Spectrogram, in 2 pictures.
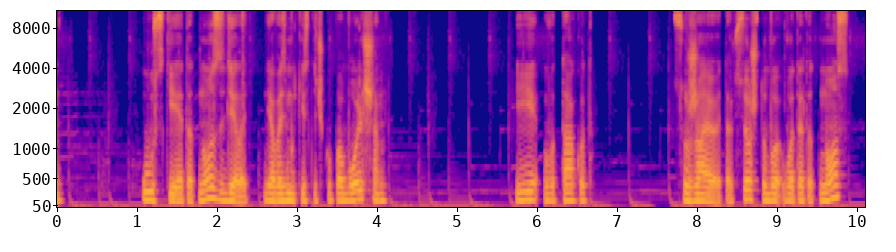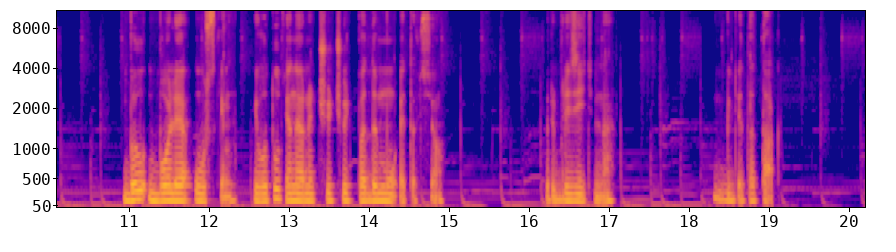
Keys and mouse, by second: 0.4 middle click, 1.6 click, 2.0 middle click, 2.4-2.8 ], 3.8 ], 3.8 [, 3.9 [, 4.5 click, 5.1 click, 5.7 click, 6.3 click, 6.9 click, 7.5 click, 7.8 middle click, 9.1 middle click, 10.0 click, 10.6 middle click, 11.4 click, 11.9 click, 12.2 middle click, 12.8 click, 13.3 click, 14.1 click, 15.2 middle click, 16.0 click, 17.1 middle click, 18.3 click, 18.8 middle click, 19.4-20.2 middle drag.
